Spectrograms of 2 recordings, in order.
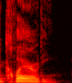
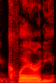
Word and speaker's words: Clardy: And give me the follow on Twitter as well, at Troy Clarity. At Troy Clarity. Last name is spelled C-L-A-R-D-Y.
